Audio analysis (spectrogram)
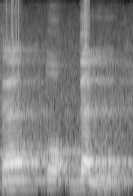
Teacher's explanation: Itu tempat keluarnya sama, yaitu punggung ujung lidah ditemukan dengan pangkal gigi seri bagian atas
